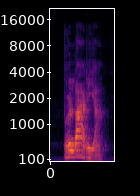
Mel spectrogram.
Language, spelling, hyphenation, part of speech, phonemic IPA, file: Dutch, prullaria, prul‧la‧ria, noun, /prʏˈlaːri(j)aː/, Nl-prullaria.ogg
- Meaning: 1. trinkets, trifles 2. plural of prullarium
